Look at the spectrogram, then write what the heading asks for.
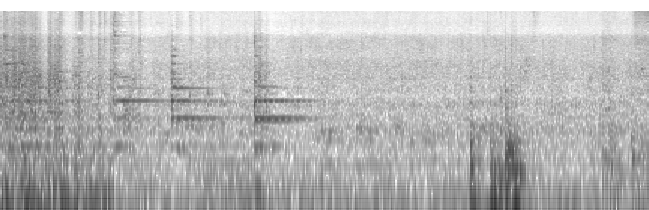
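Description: Curry chicken, bodi and potatoes frying down in a pot, sizzling steadily as they are stirred, with a few short high squeaks between one and three seconds in and a couple of dull knocks near five seconds.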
